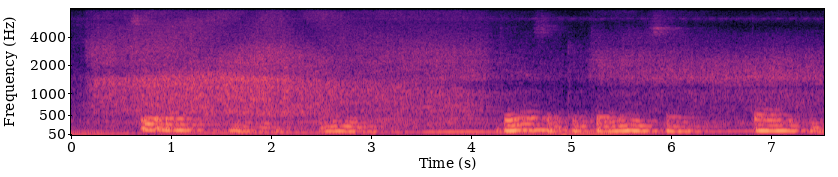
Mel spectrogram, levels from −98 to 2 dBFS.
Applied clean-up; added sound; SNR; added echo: none; Engine starting / Motor vehicle (road); 7 dB; reverberation time 0.9 s.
